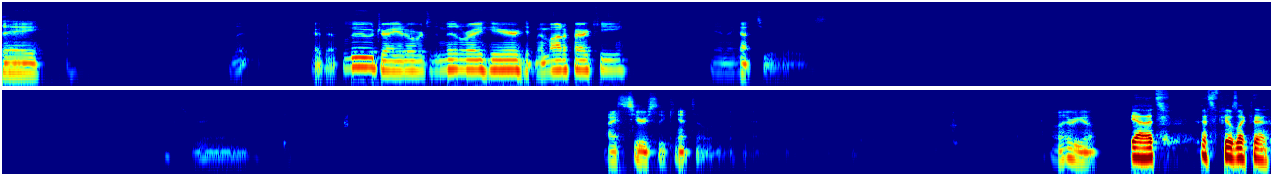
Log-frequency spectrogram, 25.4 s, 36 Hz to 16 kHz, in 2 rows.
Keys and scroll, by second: 7.0 alt+space, 8.1 p, 11.9 space, 14.0 x, 22.5-23.3 typing.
